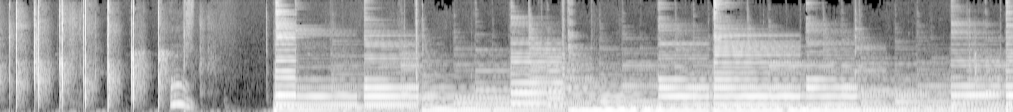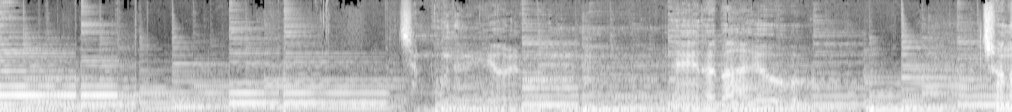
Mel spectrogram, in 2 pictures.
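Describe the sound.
A few sharp hand claps open, then a live acoustic guitar song begins, with strummed chords and a steady, full accompaniment under a singing voice that grows stronger toward the end.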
